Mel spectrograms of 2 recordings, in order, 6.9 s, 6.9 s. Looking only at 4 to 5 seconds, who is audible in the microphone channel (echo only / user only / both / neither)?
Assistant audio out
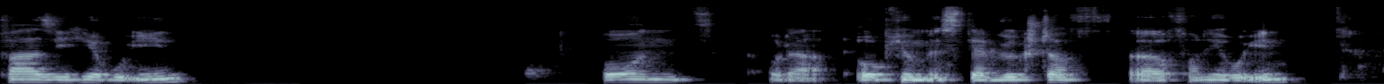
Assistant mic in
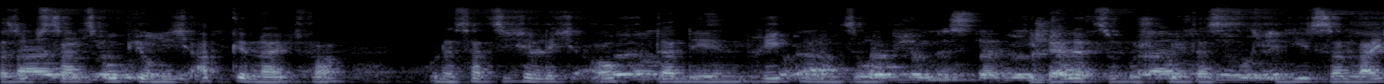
both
